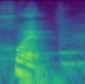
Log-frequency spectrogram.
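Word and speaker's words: Nguyen: pronounce your last name it's actually pronounced Hawkwind so win cuz I like to win hi everyone here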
